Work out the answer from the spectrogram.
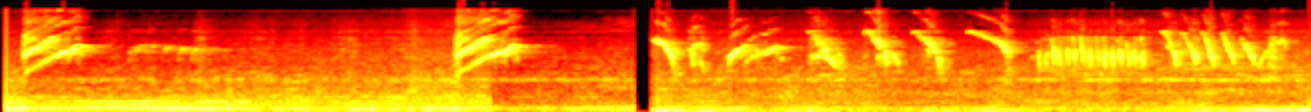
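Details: Young canary just learning to sing: sweeping whistled notes dropping from high to low, then a rapid burst of fast descending chirps and buzzy trills, over a steady low hum.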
